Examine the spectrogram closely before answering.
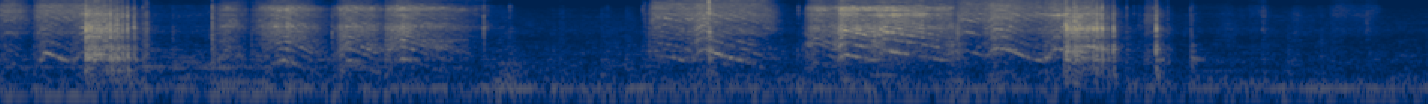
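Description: Corded electric drill driving screws through a wooden shelf board into a steel frame, running in about four bursts, its whine falling in pitch each time the motor slows and winds down.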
